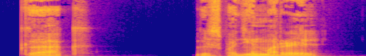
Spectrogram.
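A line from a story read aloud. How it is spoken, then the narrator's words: Strained, choked voice. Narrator (Russian): сказал он сдавленным голосом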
